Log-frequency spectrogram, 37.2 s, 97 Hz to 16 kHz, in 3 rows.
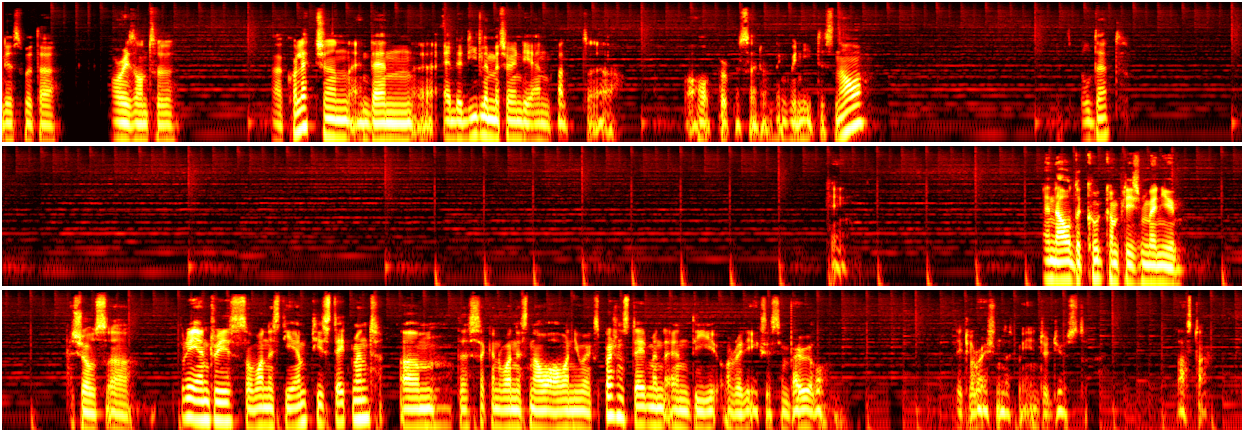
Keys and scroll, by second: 22.7 super+space.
